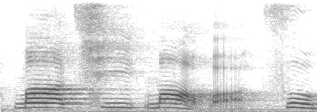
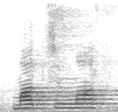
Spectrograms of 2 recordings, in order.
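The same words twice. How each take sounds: First: "Machimawasu" very slow, each syllable apart. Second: Said in the usual way. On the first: Shown as a demonstration. Teacher introducing word number six to learners, syllable by syllable. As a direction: stretch "Machimawasu" out sound by sound.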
